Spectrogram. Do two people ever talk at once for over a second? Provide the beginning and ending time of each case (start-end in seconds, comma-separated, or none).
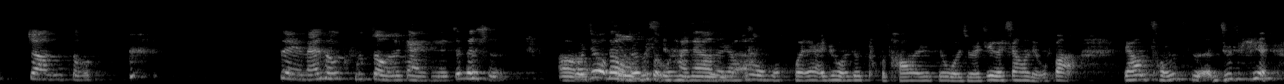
5.7-7.4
